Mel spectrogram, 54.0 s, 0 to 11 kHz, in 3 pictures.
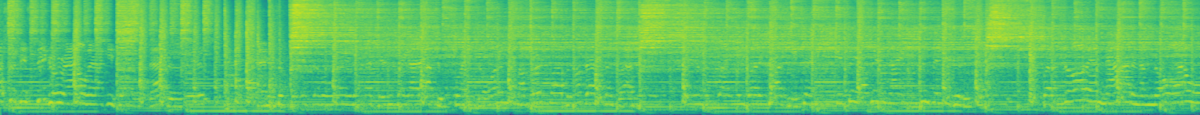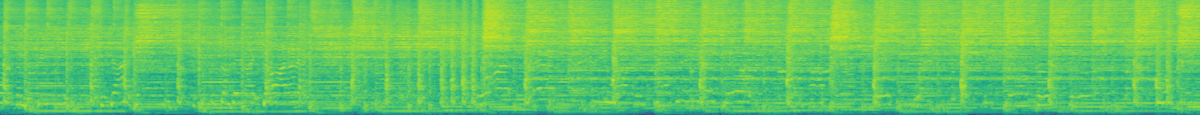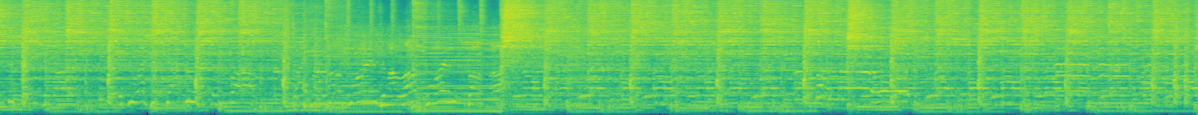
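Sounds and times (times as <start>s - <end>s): pop-punk band playing live: 0.0s - 53.9s.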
